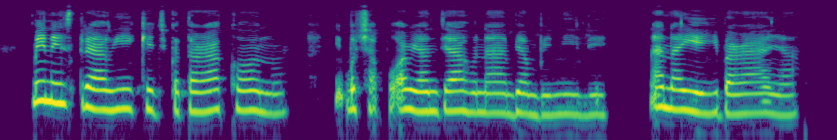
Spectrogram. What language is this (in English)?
Igbo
